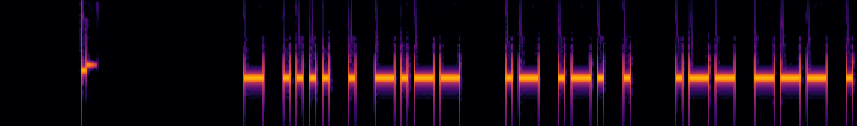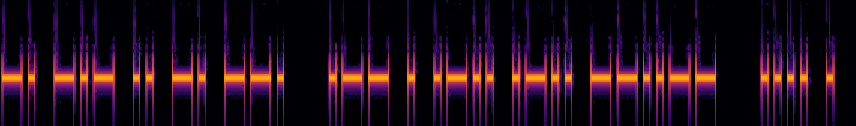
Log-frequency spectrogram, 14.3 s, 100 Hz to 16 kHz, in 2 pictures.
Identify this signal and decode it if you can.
Morse code, heard as a keyed tone, about 22 wpm, 700 Hz. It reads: THEY ARE WORKING WELL, HE
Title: Sentences from Top 700 Words 22wpm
